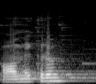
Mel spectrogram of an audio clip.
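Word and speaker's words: ο: A letra ômicron tem o som de O como em objetivo, ok? Tente lembrar da letra ômicron como um O com acento agudo.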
